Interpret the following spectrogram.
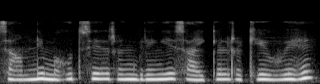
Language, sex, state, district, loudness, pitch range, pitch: Hindi, female, Jharkhand, Deoghar, -13 LUFS, 230-250 Hz, 235 Hz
